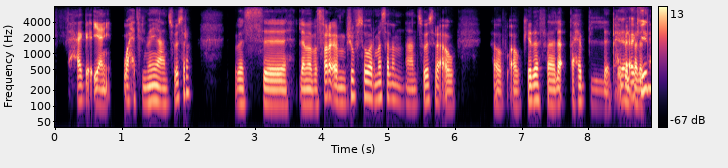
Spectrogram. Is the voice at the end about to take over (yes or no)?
yes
